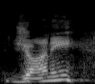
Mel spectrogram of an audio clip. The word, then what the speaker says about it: Joni: Yes, it's pronounced Johnny.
